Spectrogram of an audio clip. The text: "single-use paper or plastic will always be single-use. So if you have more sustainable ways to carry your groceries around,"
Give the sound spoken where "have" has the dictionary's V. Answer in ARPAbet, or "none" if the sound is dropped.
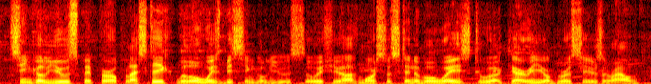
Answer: V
